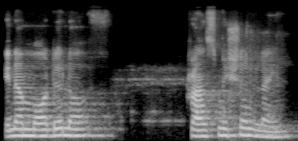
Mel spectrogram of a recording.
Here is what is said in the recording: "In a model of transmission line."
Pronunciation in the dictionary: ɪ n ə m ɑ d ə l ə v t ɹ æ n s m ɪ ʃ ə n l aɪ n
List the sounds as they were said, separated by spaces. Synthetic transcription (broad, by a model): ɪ n ə m ɑ d ə l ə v t ɹ æ n s m ɪ ʃ ə n l aɪ n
